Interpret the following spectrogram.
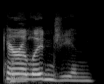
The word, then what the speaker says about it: Carolingian: Carolingian.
